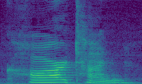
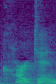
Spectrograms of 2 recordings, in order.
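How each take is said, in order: First: The second syllable has a clear vowel sound. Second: The second syllable shrinks to an n sound. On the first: "It does say ton because it's the ah sound" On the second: "sometimes we kind of make this an n sound"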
